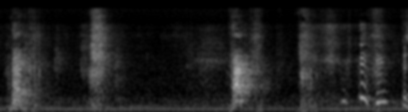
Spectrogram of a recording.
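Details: Young male pet dog barking in his big sister's face, harassing her during lazy play: about three loud, harsh barks spaced roughly a second apart, then a run of shorter, higher yelps, over a steady electrical hum.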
